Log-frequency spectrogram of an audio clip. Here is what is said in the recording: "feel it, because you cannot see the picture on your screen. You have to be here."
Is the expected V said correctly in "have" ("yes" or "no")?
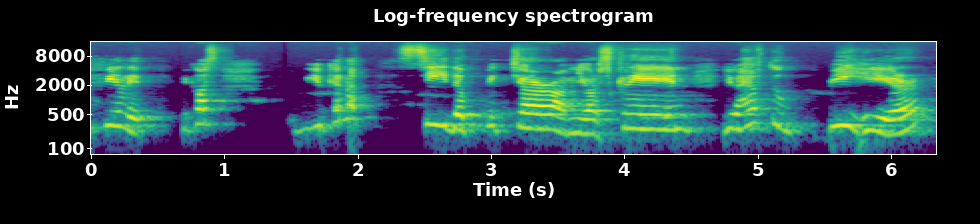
no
